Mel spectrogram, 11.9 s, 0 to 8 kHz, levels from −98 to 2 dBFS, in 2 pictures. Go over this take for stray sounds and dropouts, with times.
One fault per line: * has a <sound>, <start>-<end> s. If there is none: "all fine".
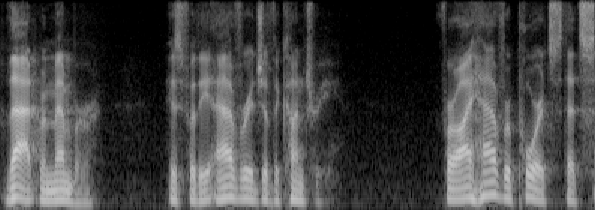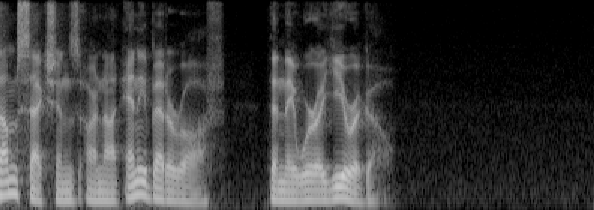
all fine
